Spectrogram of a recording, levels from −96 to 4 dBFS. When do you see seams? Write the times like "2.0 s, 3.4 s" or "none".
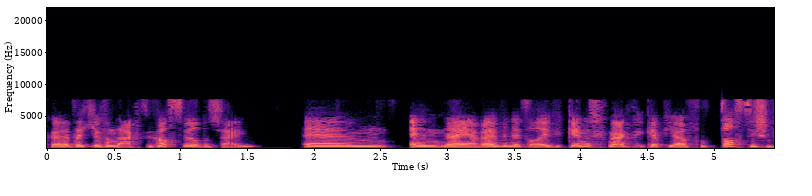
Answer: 1.7 s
